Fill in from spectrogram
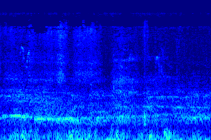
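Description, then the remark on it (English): Several dogs at an old prison turned kennel howl, long wavering siren-like cries that blend together over a steady, noisy background, faint but continuous throughout. “Ah, now it's definitely a place for dogs. Sounds like a crazy place for dogs.”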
